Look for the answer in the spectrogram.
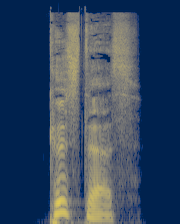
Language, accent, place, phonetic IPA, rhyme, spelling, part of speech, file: German, Germany, Berlin, [ˈkʏstɐs], -ʏstɐs, Küsters, noun, De-Küsters.ogg
- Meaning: genitive singular of Küster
